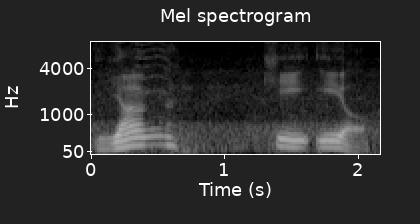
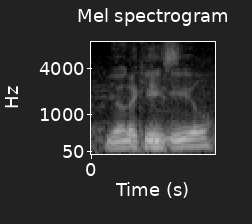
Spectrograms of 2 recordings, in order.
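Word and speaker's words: Yanquiel: They list his pronunciation. He's from Cuba. His they it is Young Key Eel. Yankeel.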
